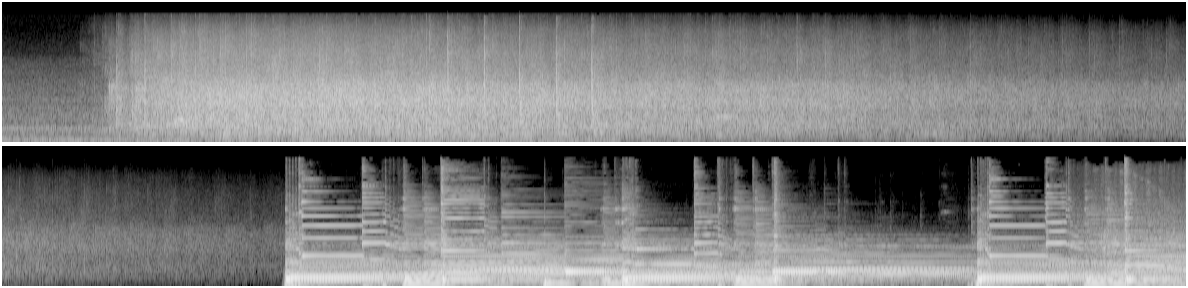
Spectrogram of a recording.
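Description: Applause that swells in about a second in and slowly fades away, then solo acoustic guitar music starting abruptly about two-thirds of the way through, with sharp plucked notes.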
